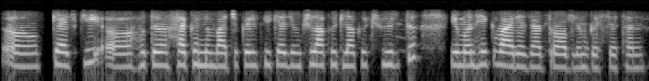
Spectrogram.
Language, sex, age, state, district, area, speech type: Kashmiri, female, 45-60, Jammu and Kashmir, Kupwara, urban, conversation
